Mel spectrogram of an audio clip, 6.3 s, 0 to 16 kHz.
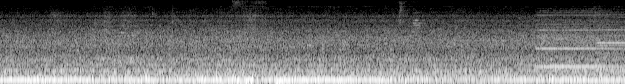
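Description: Inside a Kawasaki Nippon Sharyo C751B train standing at a platform with its doors open: a steady low hum over a general rush of noise. Near the end, a door-closing warning chime starts sounding.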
